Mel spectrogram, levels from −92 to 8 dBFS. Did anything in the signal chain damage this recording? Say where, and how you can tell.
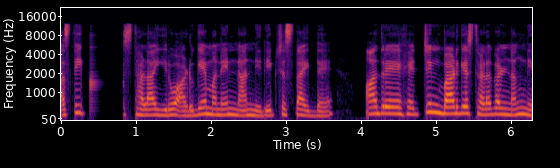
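Yes. Long network dropout, 0.39 to 0.86 s: a fading buzz, then silence before "ಸ್ಥಳ ಇರೋ ಅಡುಗೆಮನೆನ್ ನಾನ್", likely lost packets that the receiver papered over.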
